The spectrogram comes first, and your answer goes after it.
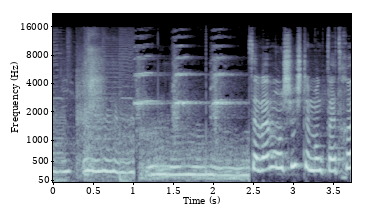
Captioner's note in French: rire malsain de la nièce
